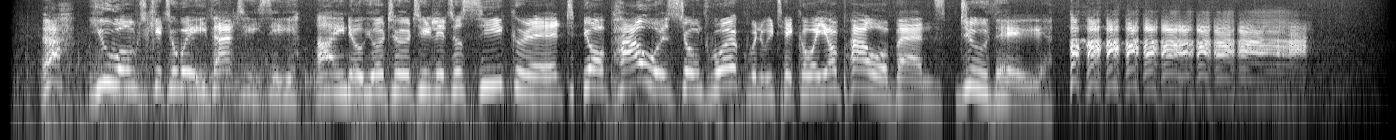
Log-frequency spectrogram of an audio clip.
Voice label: Maniacle Villain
